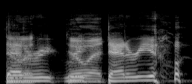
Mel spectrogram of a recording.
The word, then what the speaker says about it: Daddario: Daddario.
